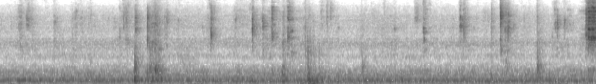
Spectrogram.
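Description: Scattered light clinks and taps of spoons and forks against plates, bowls and mugs during a meal, over a low steady hum.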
